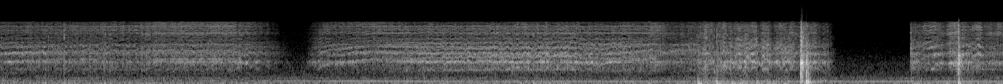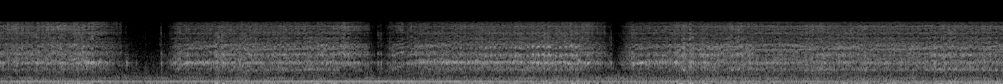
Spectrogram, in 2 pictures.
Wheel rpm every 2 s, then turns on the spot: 100, 160, 140, 130, 90, 110, 140, 150, 160, 160.
none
